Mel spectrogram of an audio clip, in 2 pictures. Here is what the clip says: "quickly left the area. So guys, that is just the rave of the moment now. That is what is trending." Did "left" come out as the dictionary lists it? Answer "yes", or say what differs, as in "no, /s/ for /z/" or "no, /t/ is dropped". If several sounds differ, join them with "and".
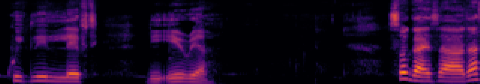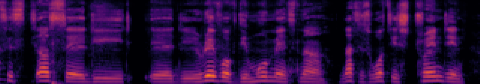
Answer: yes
